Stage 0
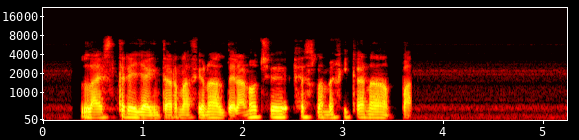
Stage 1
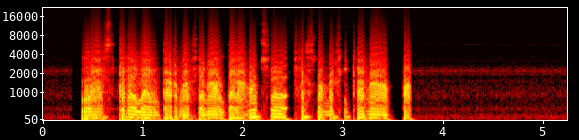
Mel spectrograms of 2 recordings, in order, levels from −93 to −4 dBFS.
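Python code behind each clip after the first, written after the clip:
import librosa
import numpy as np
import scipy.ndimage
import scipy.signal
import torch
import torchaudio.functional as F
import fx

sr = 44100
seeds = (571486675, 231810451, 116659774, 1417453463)

y = fx.lower_of_two(x, sr, delay_ms=0.88)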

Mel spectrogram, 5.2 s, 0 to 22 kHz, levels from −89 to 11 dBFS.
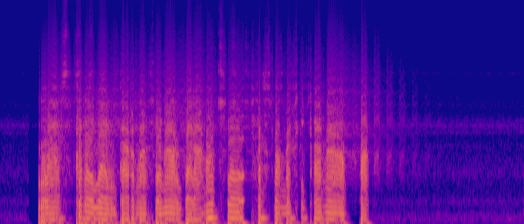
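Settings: y = fx.echo_wet_highpass(x, sr, ms=127, feedback_pct=56, hz=2900.0, wet_db=-7)
y = F.gain(torch.from_numpy(y), 1.5).numpy()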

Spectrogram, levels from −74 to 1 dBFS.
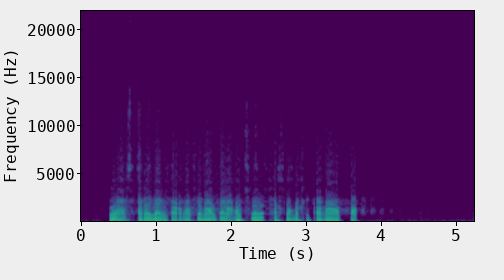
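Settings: y = fx.peak_eq(x, sr, hz=3300.0, db=-14.0, octaves=1.0)
y = F.gain(torch.from_numpy(y), -4.5).numpy()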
